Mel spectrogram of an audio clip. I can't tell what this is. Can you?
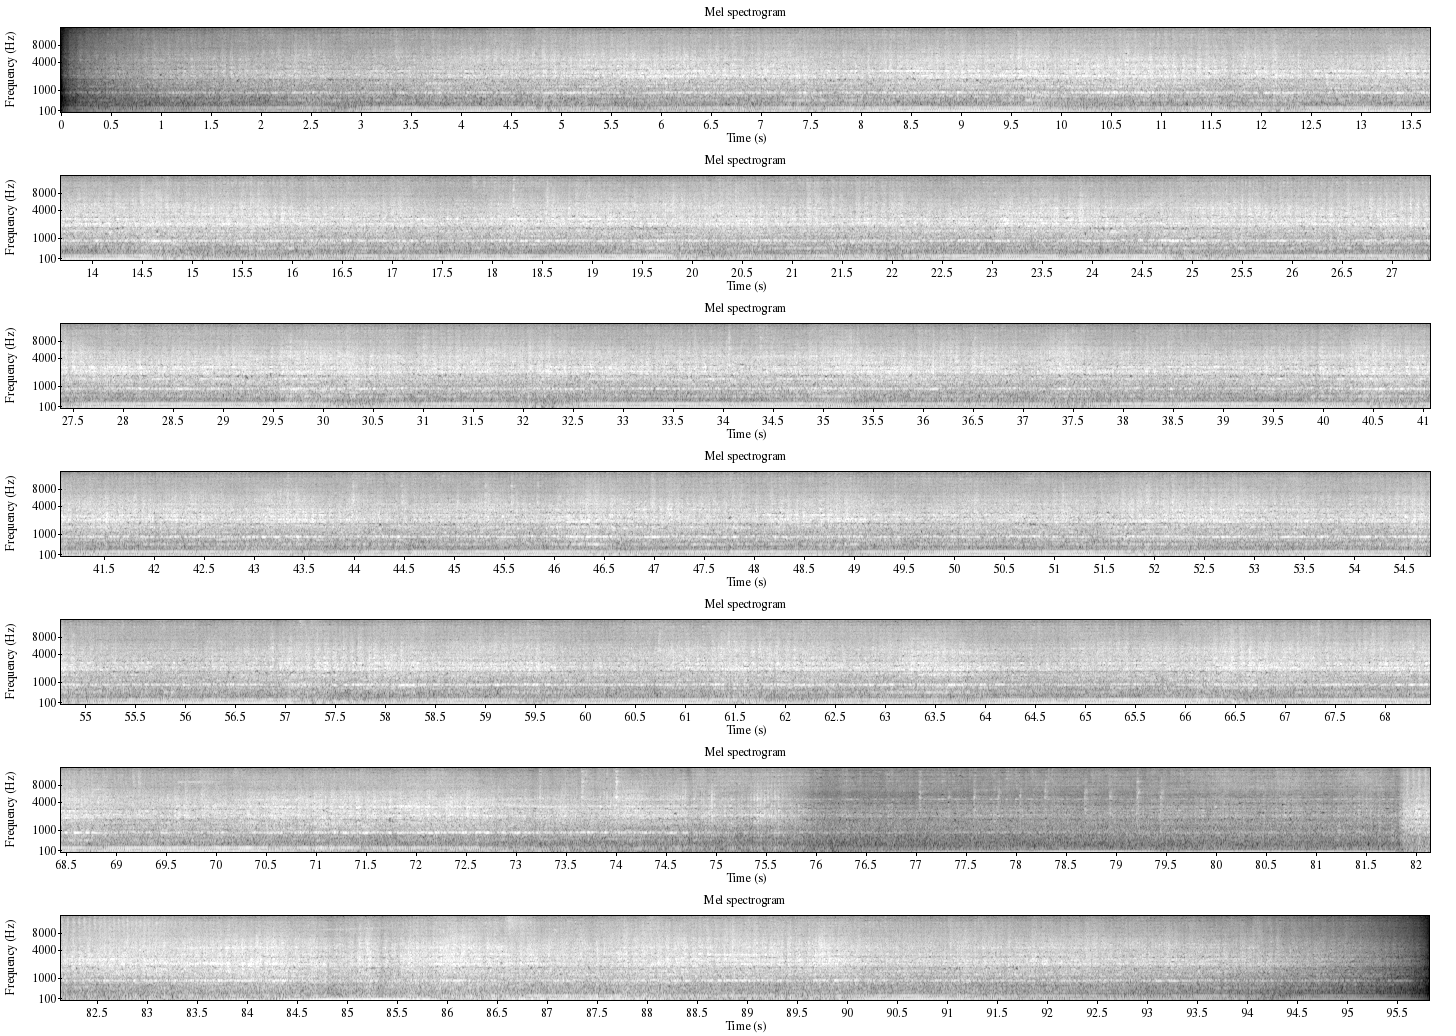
Vibrating compactors
Work on the street
work, street, town, noise, city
